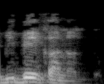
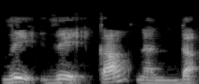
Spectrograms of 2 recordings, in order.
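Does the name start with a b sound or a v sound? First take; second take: b sound; v sound. First: The name starts with a b sound. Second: The name starts with a v sound. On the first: This is the Bengali pronunciation. "আমরা বাংলায় বলি বিবেকানন্দ" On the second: This is the Sanskrit pronunciation. "সংস্কৃত উচ্চারণ উচ্চারণ যখন করব তখন হবে বিবেকা, not ব"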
